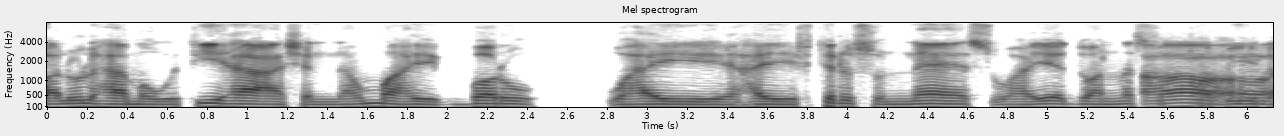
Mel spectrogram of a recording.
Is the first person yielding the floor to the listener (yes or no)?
yes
